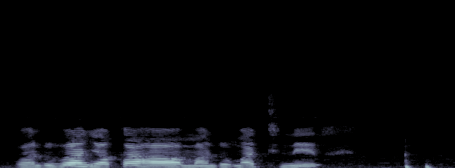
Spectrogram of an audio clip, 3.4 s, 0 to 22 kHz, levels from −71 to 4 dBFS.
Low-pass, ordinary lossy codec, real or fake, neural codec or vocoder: 9.9 kHz; MP3, 64 kbps; real; none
